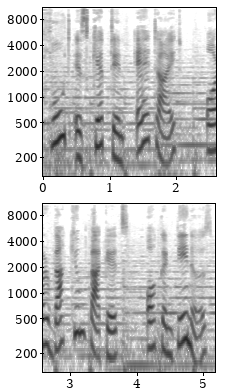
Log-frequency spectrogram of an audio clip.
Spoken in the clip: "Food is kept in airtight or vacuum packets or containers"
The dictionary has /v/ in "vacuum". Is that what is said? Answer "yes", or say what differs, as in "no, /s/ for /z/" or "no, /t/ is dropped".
yes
